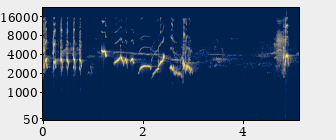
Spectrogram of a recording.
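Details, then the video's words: Oriental magpie-robin giving a provoking song to stir another bird's aggression; a fast run of short chips followed by rising and falling whistled slurs, ending in a brief harsh burst after a pause. "Suara Pancingan Kacer Agar Cepat Emosi Gacor"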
